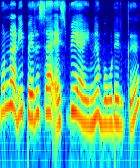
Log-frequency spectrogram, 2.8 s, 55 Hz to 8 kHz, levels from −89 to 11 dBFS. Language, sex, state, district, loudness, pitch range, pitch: Tamil, female, Tamil Nadu, Nilgiris, -13 LUFS, 210-290 Hz, 255 Hz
